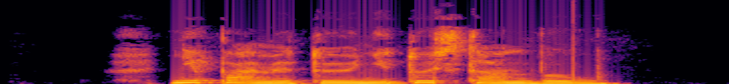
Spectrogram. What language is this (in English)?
Belarusian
